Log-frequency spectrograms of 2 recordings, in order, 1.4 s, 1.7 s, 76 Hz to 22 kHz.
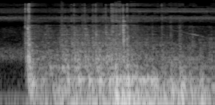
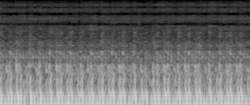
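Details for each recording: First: Yamaha 70 no-start, about a tablespoon of gas poured into the middle spark-plug hole, full choke: cranking suddenly catches with pops and about a second of ragged running, then won't keep going; brief firing after fuel priming. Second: Yamaha 70 two-stroke outboard after a no-crank no-start fix, run briefly without cooling water, half choke, not revved: low, steady putter at fast idle, even firing, no misses or clatter; healthy.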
